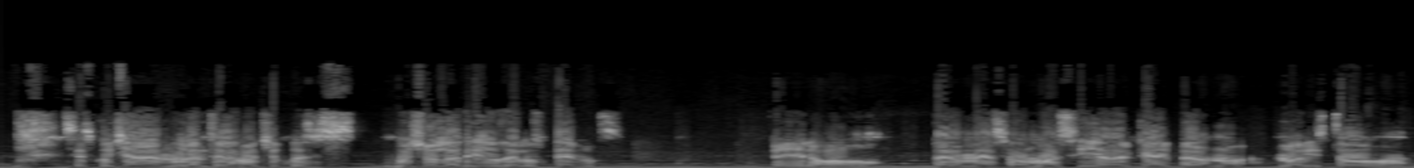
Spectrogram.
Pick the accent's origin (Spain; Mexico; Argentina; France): Mexico; Sinaloa; Como yo soy del estado de Sinaloa, sí. Más que trabajo ahora por acá, acá en el estado de Guanajuato.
